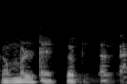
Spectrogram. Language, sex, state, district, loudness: Hindi, male, Chhattisgarh, Balrampur, -30 LUFS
